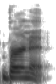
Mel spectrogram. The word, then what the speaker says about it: Burnet: Burn it. Gavin, you want to give it a shot? That's how I would say it. There's an easy way to remember it. You say, it's burn it, darn it.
